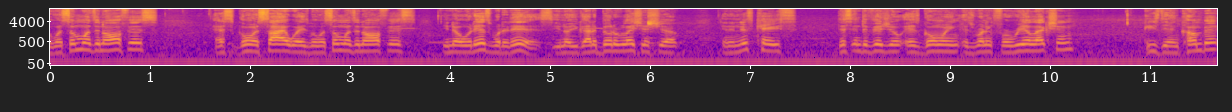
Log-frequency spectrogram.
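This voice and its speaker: Very fast speech from a man, with music in the background. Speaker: marketing consultant. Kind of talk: casual vlog talk to camera. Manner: conversational with fillers.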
